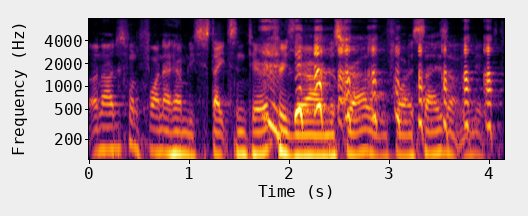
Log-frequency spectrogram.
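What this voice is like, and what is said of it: New Zealand accent. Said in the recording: “You are a real Kiwi. I literally thought you were just the accent was getting put on.”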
